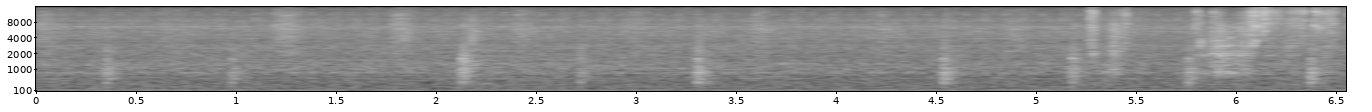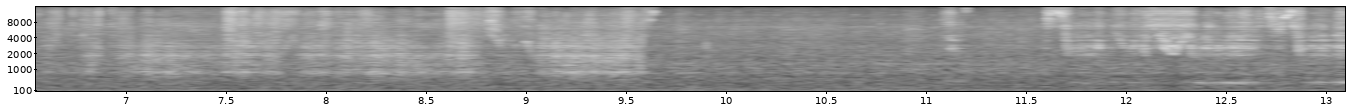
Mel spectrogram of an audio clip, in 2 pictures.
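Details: 2007 Dodge Ram 5.7 HEMI V8 idling while warming up after a water pump replacement; 140°F at the thermostat, coolant still purging air. Low, even hum with some clicking and rattling nearby, and no squeal or knock. Normal idle.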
